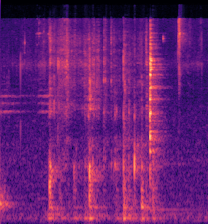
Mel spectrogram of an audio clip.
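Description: Chickpea avakaya pickle being made: a glass scoops ingredients into a container, giving a few close clinks, scrapes and taps against the vessel at irregular moments in a quiet kitchen.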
